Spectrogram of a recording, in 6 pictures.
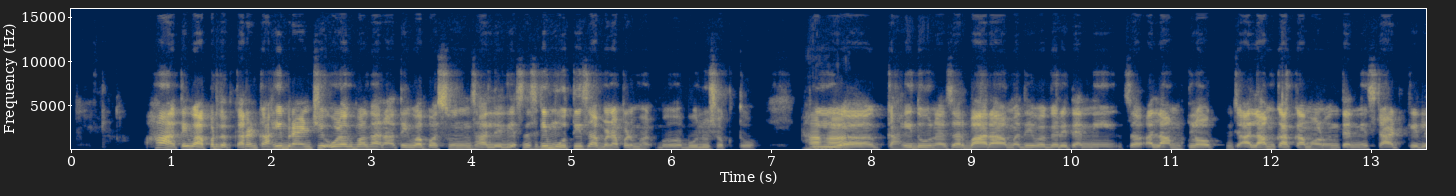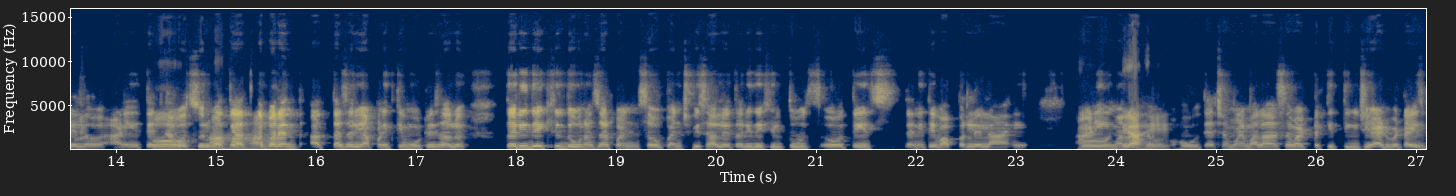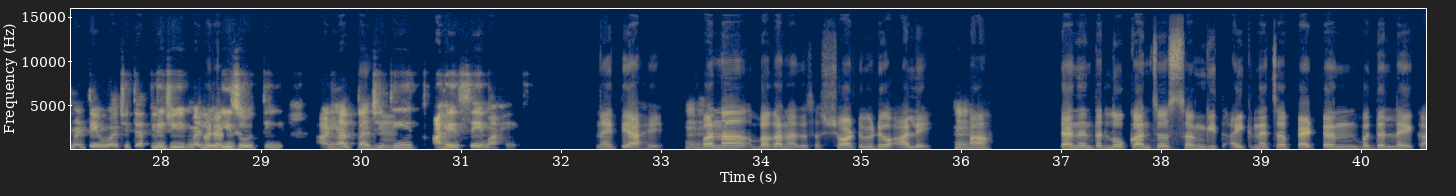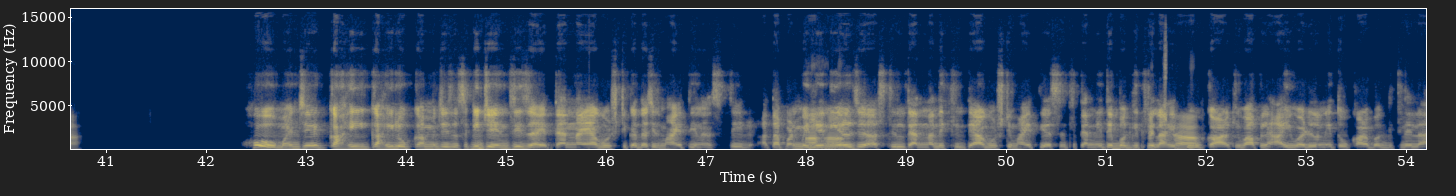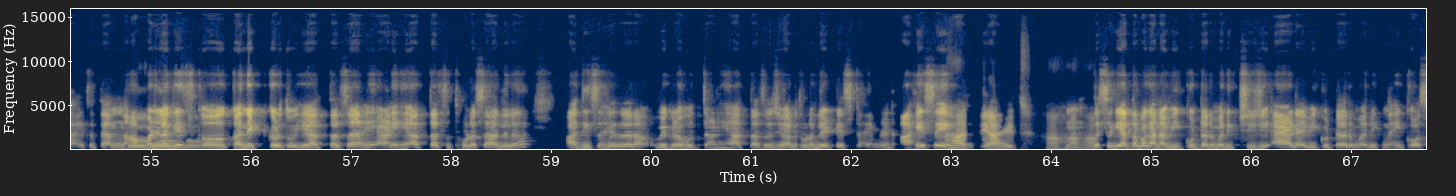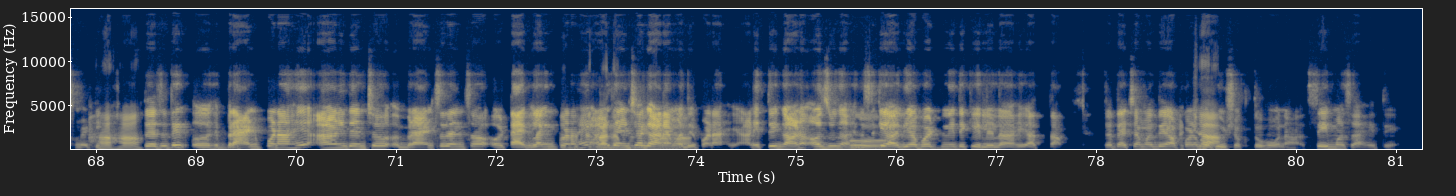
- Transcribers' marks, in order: other background noise; tapping; in English: "मेलोडीज"; other noise; in English: "पॅटर्न"; in English: "कनेक्ट"
- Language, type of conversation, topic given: Marathi, podcast, टीव्ही जाहिरातींनी किंवा लघु व्हिडिओंनी संगीत कसे बदलले आहे?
